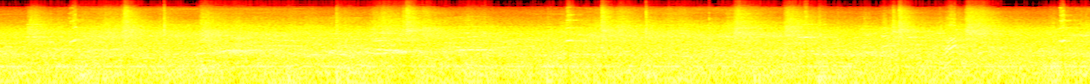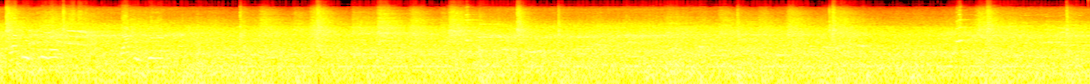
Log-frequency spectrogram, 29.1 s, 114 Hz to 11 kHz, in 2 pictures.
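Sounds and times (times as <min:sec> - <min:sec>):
machine noise with low hum: 0:00.0 - 0:29.0
voices: 0:00.8 - 0:18.2.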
